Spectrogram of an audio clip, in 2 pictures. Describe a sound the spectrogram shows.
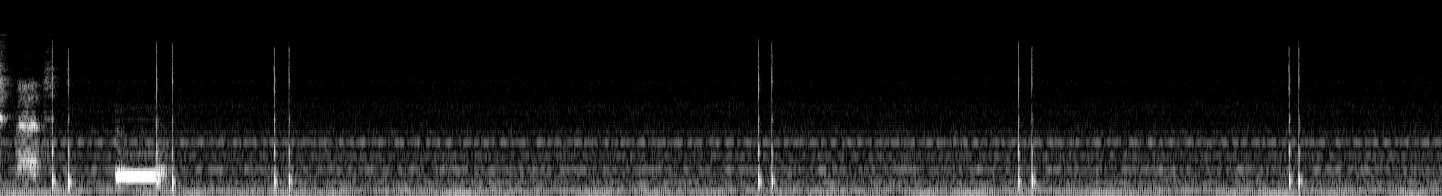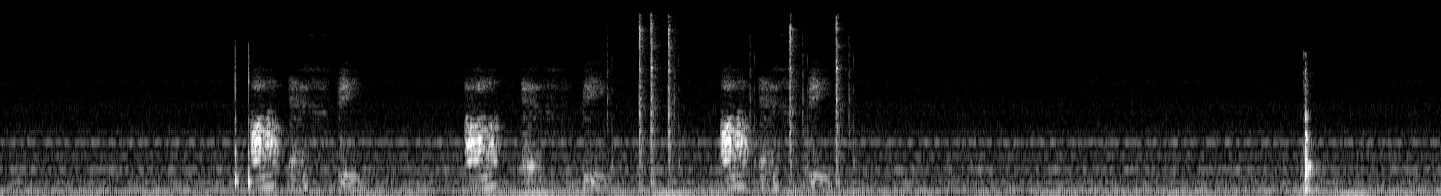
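Switches in a train cab click now and then.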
